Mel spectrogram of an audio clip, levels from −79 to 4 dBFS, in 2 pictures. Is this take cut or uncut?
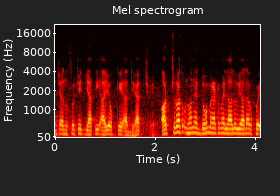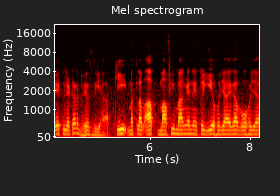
cut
